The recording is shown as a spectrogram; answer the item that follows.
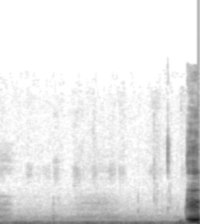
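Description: Faint sound of a marker writing on a whiteboard.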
